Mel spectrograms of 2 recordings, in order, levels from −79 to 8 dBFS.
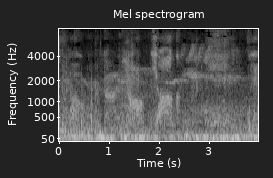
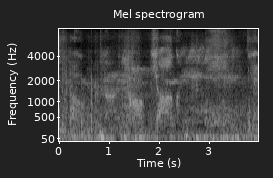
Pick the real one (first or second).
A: first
